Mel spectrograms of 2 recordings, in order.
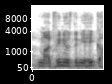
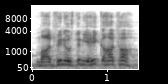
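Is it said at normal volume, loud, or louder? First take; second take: loud; louder. First: It is said loudly. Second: It is said even more loudly.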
